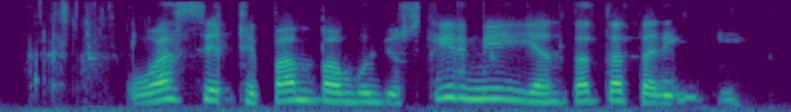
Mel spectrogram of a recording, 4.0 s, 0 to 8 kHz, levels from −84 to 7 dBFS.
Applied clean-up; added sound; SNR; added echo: neural diffusion model UNIVERSE++.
